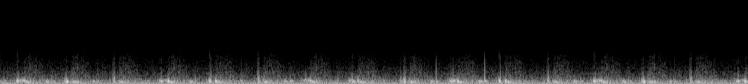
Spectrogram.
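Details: Womb sound for baby sleep: muffled, rapid, low heartbeat thumps at about 125 a minute under a steady whoosh of white noise and monotonous flowing sounds. Heartbeat.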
